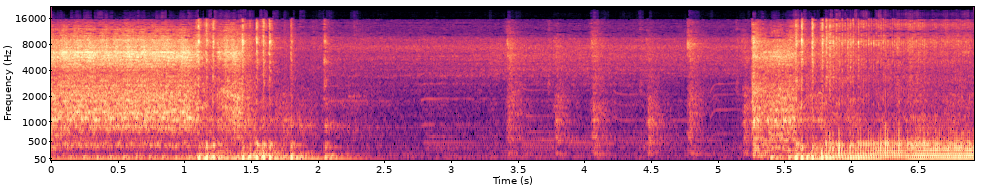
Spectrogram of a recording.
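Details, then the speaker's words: Nissan 240SX with RB25 swap, cold start on a hot day; cold start valve, IACV and auxiliary air valve all deleted. Cranks and catches, then sags to a lumpy, sputtering idle until a throttle blip. Owner suspects the tune or the deleted valves. "I'm not sure if that's the tune or because I don't have a cold start valve or IACV or the auxiliary air valve. All that's deleted off the engine. It's just basics to get it to run."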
